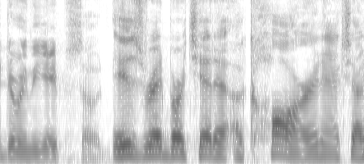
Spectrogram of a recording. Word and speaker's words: Barchetta: So it specifically says the pronunciation is Barchetta with a K sound rather than the TJ sound sung by Geddy Lee.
